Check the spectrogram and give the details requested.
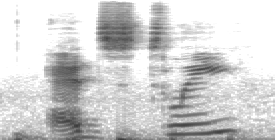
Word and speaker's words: Eztli: I think it's Keeper of the Edstli. Oh yeah. EZTLI. It's Tali.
